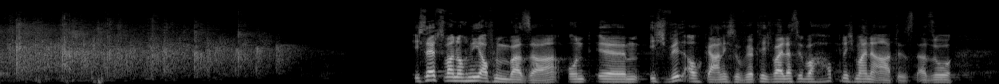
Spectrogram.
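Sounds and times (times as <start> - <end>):
audience applause: 0.0 - 3.0
speech: 4.2 - 9.8.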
